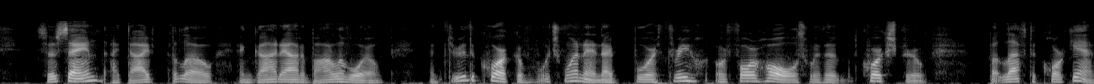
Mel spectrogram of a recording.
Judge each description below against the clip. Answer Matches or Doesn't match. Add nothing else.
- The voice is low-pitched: Matches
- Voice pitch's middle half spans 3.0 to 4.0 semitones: Doesn't match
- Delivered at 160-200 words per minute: Matches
